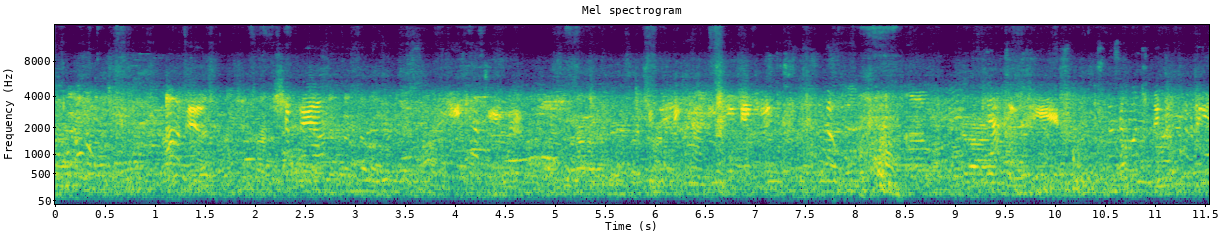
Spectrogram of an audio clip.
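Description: A large crowd of men and women chatters close by outdoors.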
